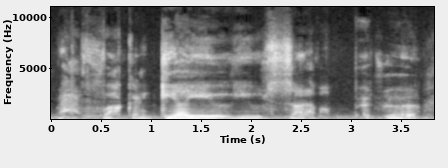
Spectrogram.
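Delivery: slow, hissing whispered threat; whispered demon threat. Retold or imitated. The biker demon threatening him, slow whispered menace. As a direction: breathe the threat slowly like an evil spirit. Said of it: "he's like".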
